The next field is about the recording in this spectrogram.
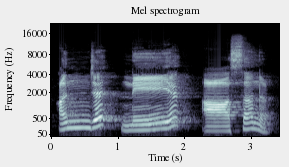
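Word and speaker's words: Anjaneyasana: Okay, then another standing pose, Anjaneyaasana. So it is not Anja or Neya, it's a Anja, and E here will be pronounced as a A. So Anjaneya. Anjaneyaasana.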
